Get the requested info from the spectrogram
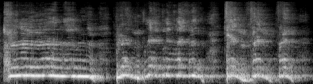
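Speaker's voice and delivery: high imitated flurry of blows, fading; burbled high cartoon fight sound; rapid-fire "blum" noises.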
